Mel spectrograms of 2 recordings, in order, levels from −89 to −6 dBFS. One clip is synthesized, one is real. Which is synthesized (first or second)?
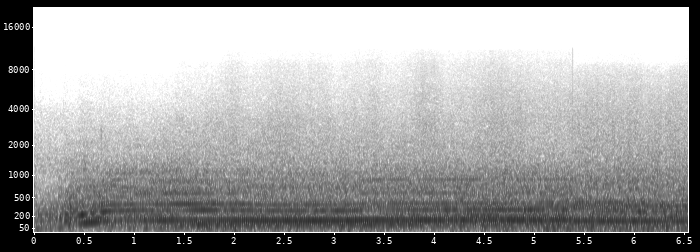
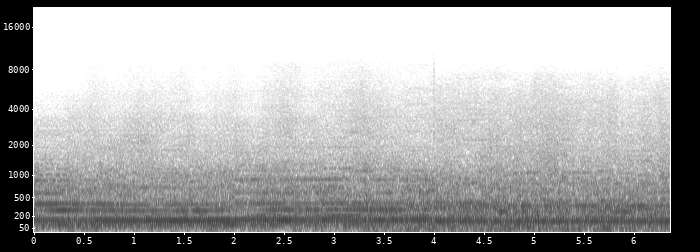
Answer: second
